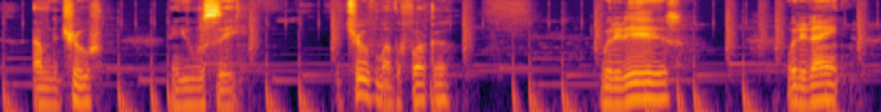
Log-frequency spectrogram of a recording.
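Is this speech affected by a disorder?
No.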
